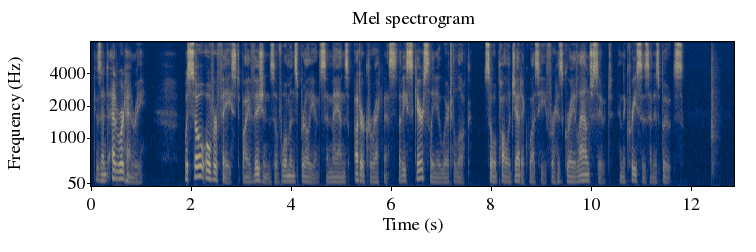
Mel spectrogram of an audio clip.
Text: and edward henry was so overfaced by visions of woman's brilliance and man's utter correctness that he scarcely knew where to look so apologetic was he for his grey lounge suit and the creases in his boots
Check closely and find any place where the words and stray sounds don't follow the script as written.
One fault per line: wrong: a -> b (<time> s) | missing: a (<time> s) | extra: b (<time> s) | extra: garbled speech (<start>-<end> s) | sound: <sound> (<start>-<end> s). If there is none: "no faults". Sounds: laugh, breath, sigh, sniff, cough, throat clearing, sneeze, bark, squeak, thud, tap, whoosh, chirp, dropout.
sound: tap (12.4-12.6 s)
